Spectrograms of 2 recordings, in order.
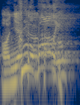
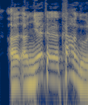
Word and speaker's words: Onyeka Okongwu: Pronounce that for me, Geeter. Yeah. Huh? Onyeka Okongwu. Onyeka Okongwu.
